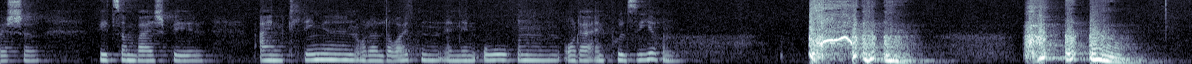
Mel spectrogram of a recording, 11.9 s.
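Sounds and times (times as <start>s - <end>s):
speech: 0.0s - 6.9s, 8.8s - 9.2s
cough: 8.1s - 9.3s, 10.2s - 11.5s.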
